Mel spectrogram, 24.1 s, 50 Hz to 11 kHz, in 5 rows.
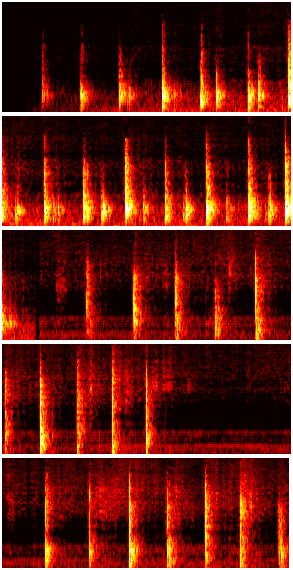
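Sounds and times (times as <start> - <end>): faint steady hum: 0.6 - 24.0
hard shoes clicking on floor: 0.7 - 10.2, 11.0 - 17.1, 20.0 - 24.0.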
